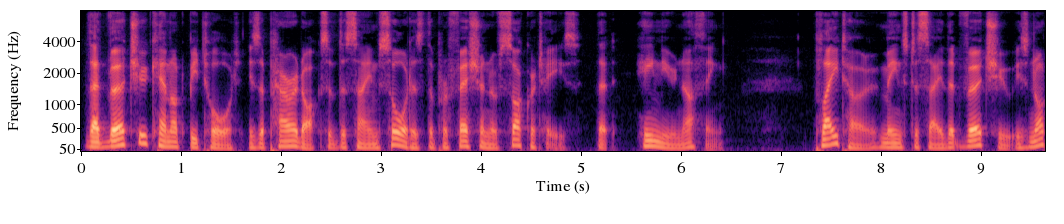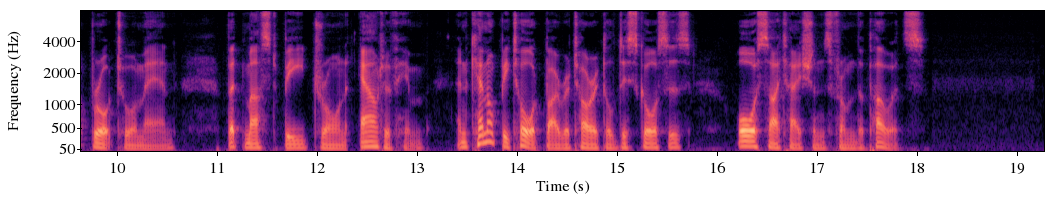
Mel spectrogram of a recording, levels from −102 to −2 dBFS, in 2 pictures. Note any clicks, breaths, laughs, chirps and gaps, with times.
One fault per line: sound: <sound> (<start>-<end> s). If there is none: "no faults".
no faults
